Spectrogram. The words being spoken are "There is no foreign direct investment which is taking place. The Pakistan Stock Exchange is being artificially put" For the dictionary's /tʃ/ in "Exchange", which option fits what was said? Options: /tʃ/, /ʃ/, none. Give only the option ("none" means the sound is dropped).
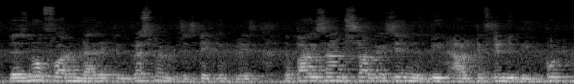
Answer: none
